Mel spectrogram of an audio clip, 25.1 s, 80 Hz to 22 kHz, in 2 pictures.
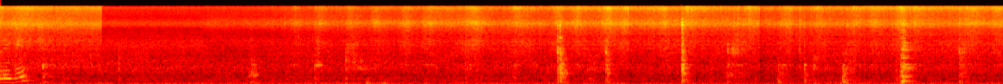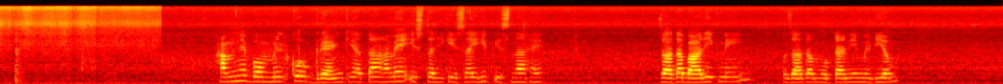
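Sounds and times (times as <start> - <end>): chillies sizzling in oil: 0.0 - 14.6
wooden spatula scraping pan: 8.5 - 13.7.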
